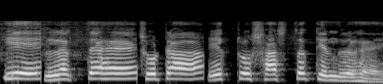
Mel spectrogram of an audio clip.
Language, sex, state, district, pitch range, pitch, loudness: Hindi, female, Uttar Pradesh, Hamirpur, 230-260 Hz, 245 Hz, -13 LUFS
